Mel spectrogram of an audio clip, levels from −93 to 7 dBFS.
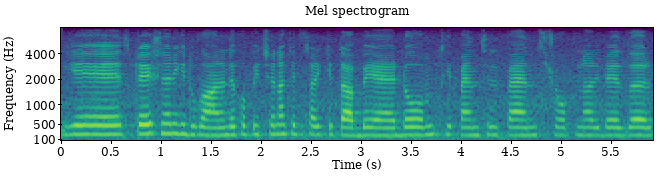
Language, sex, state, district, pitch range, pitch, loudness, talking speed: Hindi, female, Haryana, Charkhi Dadri, 205-230 Hz, 215 Hz, -17 LUFS, 190 wpm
